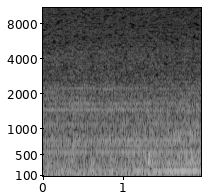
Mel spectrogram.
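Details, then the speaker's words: Smokercraft Osprey 172 boat with F70 outboard cruising about 32-36 mph; steady outboard drone over water and wind, pitch creeping up as the motor is trimmed out without throttle change, running cleanly. "nd we're running about 32 or six about 36 miles an hour depends on what the tide is doing too"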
